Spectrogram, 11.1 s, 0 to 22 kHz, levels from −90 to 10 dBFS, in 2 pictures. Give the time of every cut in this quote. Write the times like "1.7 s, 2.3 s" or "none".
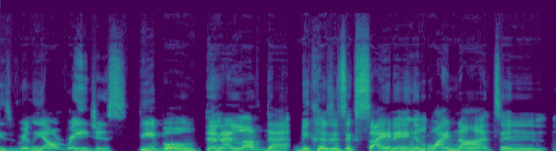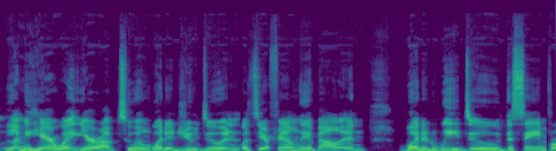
2.0 s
